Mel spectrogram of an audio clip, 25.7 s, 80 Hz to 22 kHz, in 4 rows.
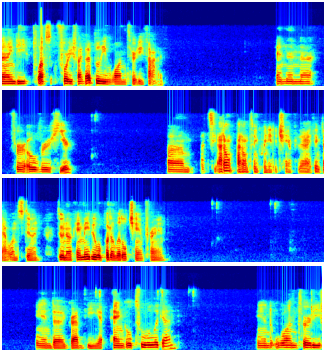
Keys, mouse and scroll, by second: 0.0-1.2 typing, 1.9 Return, 3.8-4.3 scroll down 2, 4.9 scroll down 1, 5.6 scroll down 2, 6.1 scroll up 2, 6.6 scroll up 2, 10.9-11.9 scroll down 2, 11.9-13.0 scroll up 2, 13.0-13.7 scroll up 1, 13.7 scroll down 2, 14.6-15.0 scroll up 2, 15.4 scroll down 2, 15.8-16.3 scroll up 4, 17.0 click, 18.8 Escape, 24.9-25.4 typing.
